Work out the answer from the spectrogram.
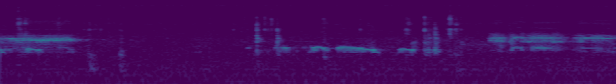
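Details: Decoy spotted dove calling to stir up and provoke rivals: a short series of low, soft coos with brief gaps, set between louder rooster crowing at the start and end, over steady background hiss.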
